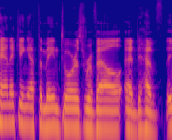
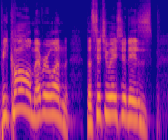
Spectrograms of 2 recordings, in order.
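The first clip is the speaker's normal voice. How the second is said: high, raised, unconvincing shout; 6 semitones higher than usual. Voicing guards shouting at a panicking crowd: guards shouting for calm. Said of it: "starting to be some shouts from the guards".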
